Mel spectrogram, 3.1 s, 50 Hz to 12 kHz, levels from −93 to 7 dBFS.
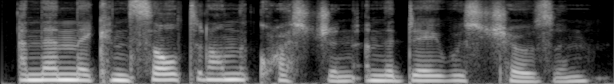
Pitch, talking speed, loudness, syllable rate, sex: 205 Hz, 235 wpm, -15 LUFS, 5.6 syllables/s, female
